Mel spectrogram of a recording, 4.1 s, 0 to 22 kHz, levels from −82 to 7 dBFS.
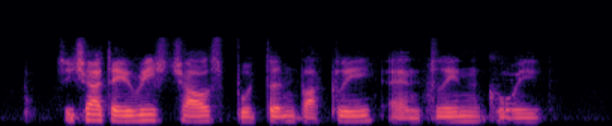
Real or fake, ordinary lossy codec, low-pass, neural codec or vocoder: fake; none; none; codec, 16 kHz, 1.1 kbps, Voila-Tokenizer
